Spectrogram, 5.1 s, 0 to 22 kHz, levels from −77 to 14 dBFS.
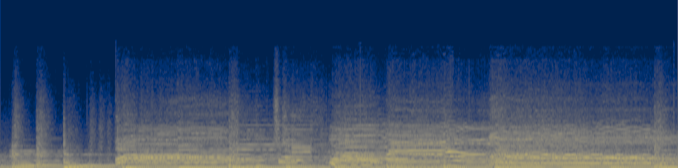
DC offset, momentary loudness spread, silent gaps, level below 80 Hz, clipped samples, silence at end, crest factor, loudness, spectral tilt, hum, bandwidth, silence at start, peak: under 0.1%; 3 LU; none; -20 dBFS; under 0.1%; 0 s; 12 dB; -15 LUFS; -5 dB/octave; none; 12 kHz; 0 s; -4 dBFS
